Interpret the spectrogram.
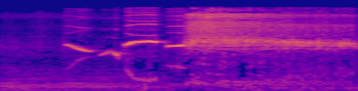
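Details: White-rumped shama training song in the cililin style: a few slurred, rising and falling whistles, then a loud, sustained, high buzzy trill.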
